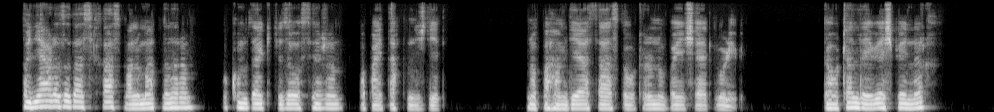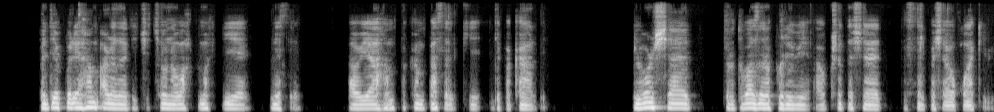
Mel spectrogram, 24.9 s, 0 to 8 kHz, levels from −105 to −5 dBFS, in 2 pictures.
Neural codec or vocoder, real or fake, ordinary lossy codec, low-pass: none; real; none; 7.2 kHz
